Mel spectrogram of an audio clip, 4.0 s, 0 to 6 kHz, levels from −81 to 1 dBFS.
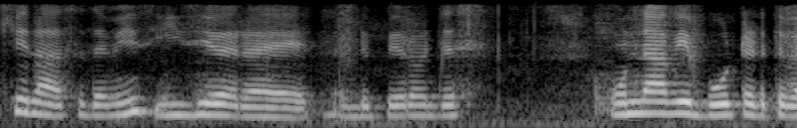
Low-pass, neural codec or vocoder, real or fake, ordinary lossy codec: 5.4 kHz; none; real; AAC, 24 kbps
